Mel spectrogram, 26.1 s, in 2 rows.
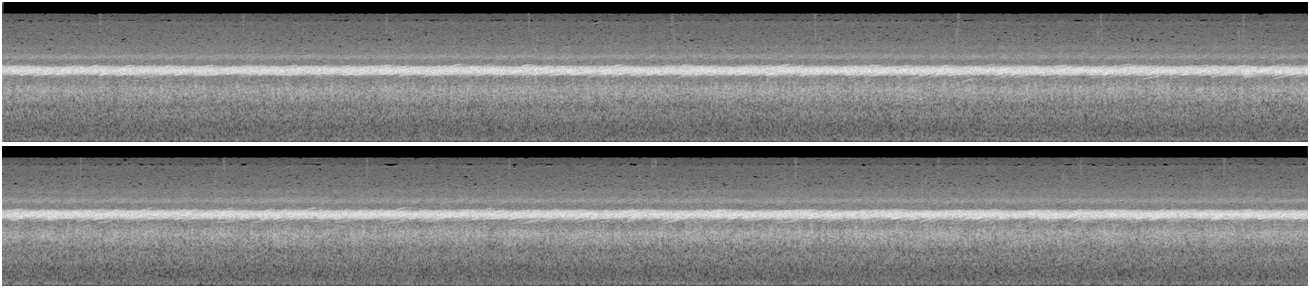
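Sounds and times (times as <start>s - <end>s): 
spring peeper chorus: 0.0s - 26.1s.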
